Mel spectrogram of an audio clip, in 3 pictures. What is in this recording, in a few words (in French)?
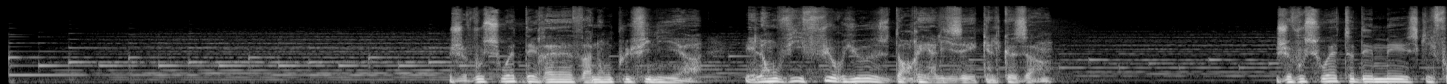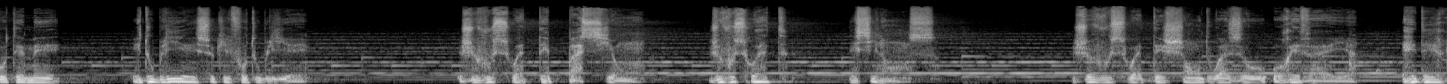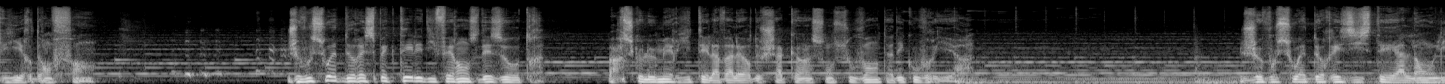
narration; mes souhaits pour 2016 message ecrit par jacques brel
